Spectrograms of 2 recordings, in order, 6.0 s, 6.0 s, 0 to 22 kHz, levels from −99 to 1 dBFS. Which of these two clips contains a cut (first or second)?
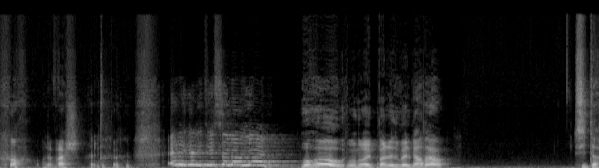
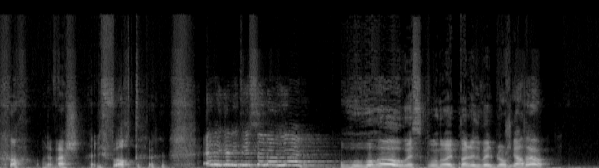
first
